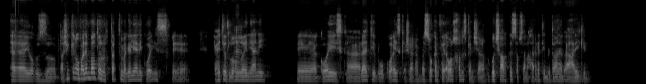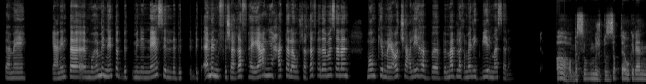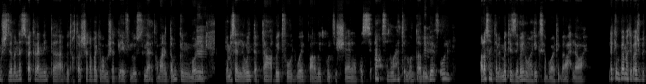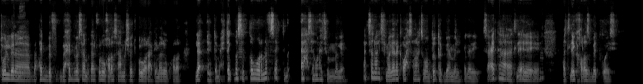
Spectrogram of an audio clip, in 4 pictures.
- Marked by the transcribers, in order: in English: "الonline"
- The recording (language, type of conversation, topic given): Arabic, podcast, إزاي تختار بين شغفك وبين مرتب أعلى؟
